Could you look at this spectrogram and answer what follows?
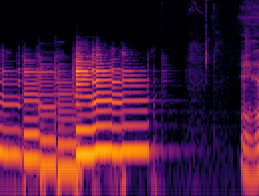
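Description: Clean electric guitar played on the neck pickup, a short run of bright picked notes with clear harmonics ringing for about a second and a half, then fading out before a new note starts at the very end.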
